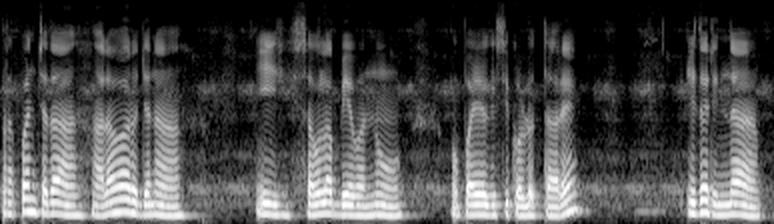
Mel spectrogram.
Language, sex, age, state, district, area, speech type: Kannada, male, 45-60, Karnataka, Tumkur, urban, spontaneous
